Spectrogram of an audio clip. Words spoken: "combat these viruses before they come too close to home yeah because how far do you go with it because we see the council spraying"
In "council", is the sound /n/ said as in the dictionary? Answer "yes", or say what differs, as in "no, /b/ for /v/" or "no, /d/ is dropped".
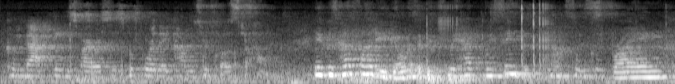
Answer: no, /n/ is dropped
